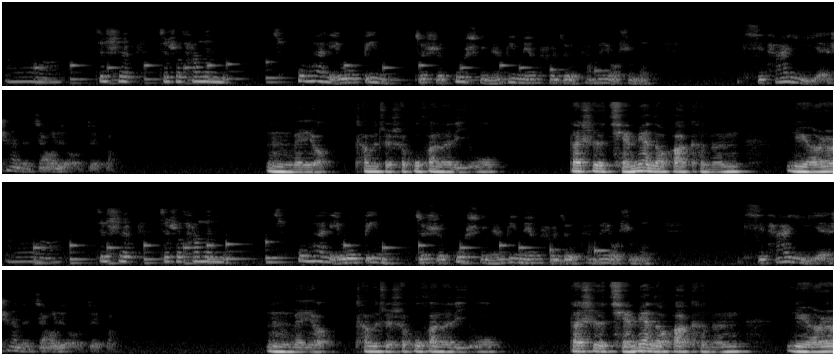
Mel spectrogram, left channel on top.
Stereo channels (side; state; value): both; normal; correlation 0.73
